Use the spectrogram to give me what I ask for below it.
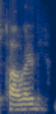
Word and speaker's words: Pollard: Pollard. He's here. Two cases. You're Mr. Pollard? Yes, sir. Pollard? Yes, sir. The accent is on the first syllable.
